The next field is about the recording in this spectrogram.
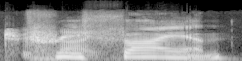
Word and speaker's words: Trisagion: A Trisagion. A Trisagion.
